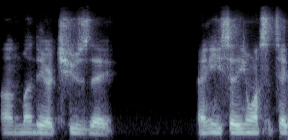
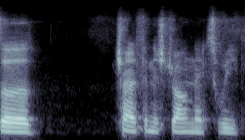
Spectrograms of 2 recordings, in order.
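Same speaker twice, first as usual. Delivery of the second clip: ordinary talk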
